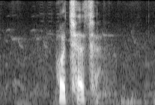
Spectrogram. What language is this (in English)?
Santali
